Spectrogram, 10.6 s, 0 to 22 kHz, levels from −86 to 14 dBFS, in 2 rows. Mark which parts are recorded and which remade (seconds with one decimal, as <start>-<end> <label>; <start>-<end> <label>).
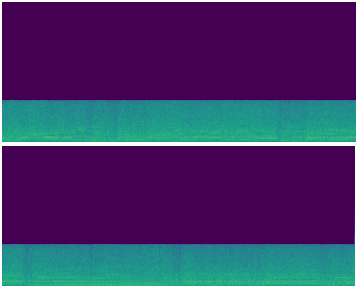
0.0-2.1 recorded; 2.1-5.5 remade; 5.5-7.7 recorded; 7.7-10.2 remade; 10.2-10.6 recorded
